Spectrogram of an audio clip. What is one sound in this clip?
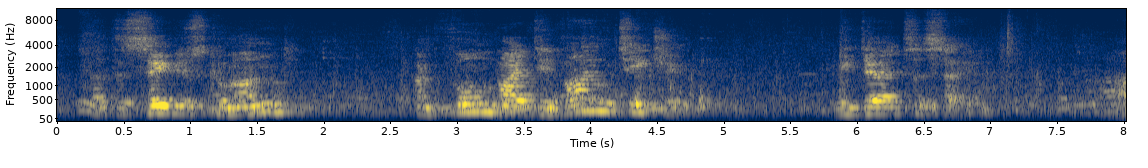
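A man chants alone, amplified through a loudspeaker outdoors.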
